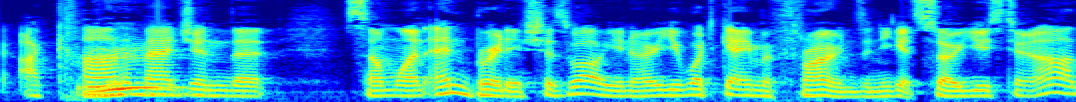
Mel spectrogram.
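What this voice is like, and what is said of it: Mild Australian accent. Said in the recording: “I've spoken to people from the US in my accent, just like this, and they'll be like, I don't understand you... I don't think I've got a strong accent. It's different, but it's not like, you know, Scottish or, you know, Southern Texan”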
